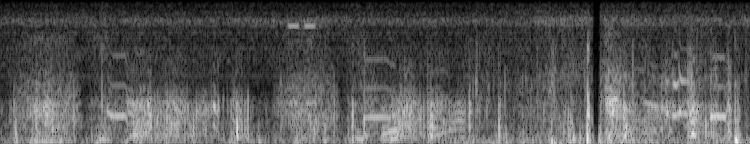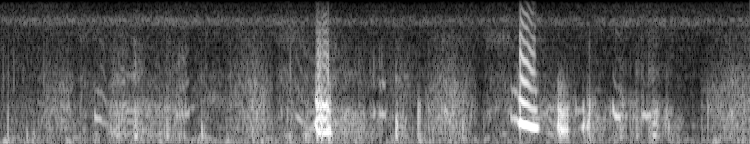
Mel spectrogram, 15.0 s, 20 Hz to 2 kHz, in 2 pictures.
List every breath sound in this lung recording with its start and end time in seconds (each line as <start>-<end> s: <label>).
0.00-0.78 s: inhalation
0.89-2.47 s: exhalation
0.99-1.29 s: wheeze
1.18-2.47 s: crackles
2.69-3.42 s: inhalation
3.58-3.89 s: wheeze
3.60-4.92 s: exhalation
3.60-4.92 s: crackles
5.98-7.46 s: exhalation
5.98-7.46 s: crackles
7.61-8.45 s: inhalation
8.40-8.60 s: wheeze
8.40-9.53 s: exhalation
9.66-10.29 s: inhalation
10.36-11.59 s: exhalation
10.36-11.59 s: crackles
10.57-10.93 s: wheeze
11.67-12.37 s: inhalation
12.63-13.05 s: wheeze
12.69-14.36 s: exhalation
